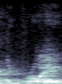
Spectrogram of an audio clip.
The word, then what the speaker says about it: de Broglie: Uh, it doesn't look like it's pronounced de Bruy, but I think that's the right pronunciation.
